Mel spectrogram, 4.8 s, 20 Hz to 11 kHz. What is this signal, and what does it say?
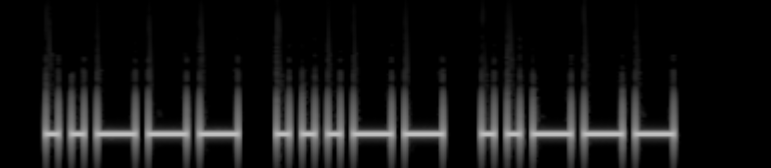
Morse code, heard as a keyed tone, about 15 wpm, 700 Hz. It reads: 232
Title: CWT Exchange 15wpm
